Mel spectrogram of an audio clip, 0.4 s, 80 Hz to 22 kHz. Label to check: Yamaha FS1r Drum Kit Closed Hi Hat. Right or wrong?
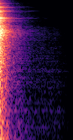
Right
